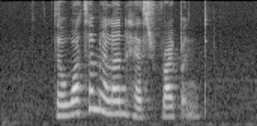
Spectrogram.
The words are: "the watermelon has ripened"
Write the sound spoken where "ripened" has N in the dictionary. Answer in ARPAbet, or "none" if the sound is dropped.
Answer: N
